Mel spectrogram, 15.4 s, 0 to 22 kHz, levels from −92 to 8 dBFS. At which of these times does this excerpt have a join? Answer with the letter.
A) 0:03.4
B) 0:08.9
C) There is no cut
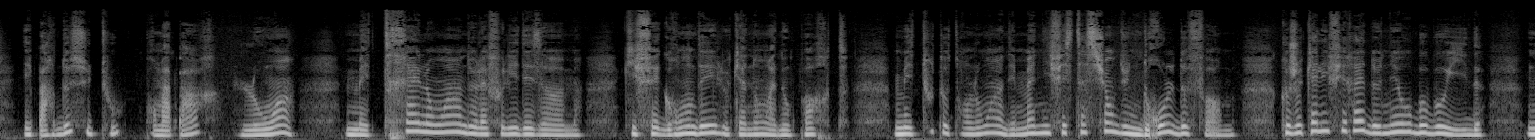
B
